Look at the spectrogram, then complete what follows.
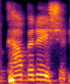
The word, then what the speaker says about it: combination: good combination very good so combination is the be silent yes or no no it's muck no it's not okay at this point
